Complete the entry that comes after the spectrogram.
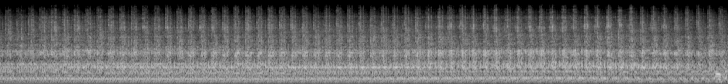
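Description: A Bedini magnetic motor prototype spins at roughly 350 to 500 rpm, giving a steady, loud, close mechanical whir with a rapid, even pulsing buzz that holds constant throughout, with no talking.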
